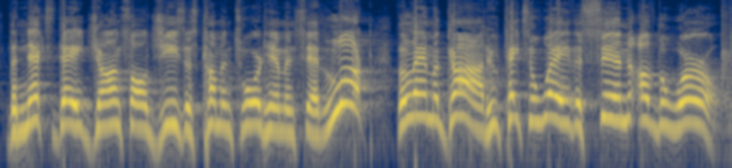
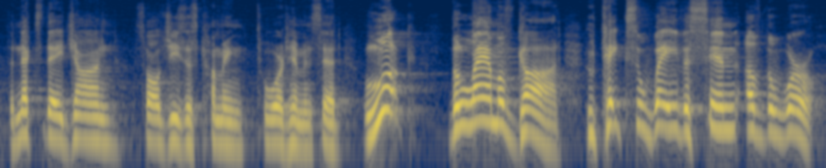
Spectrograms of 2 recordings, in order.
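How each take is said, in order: First: It is read with enthusiasm and strong feeling. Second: It is read plainly, without much feeling.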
